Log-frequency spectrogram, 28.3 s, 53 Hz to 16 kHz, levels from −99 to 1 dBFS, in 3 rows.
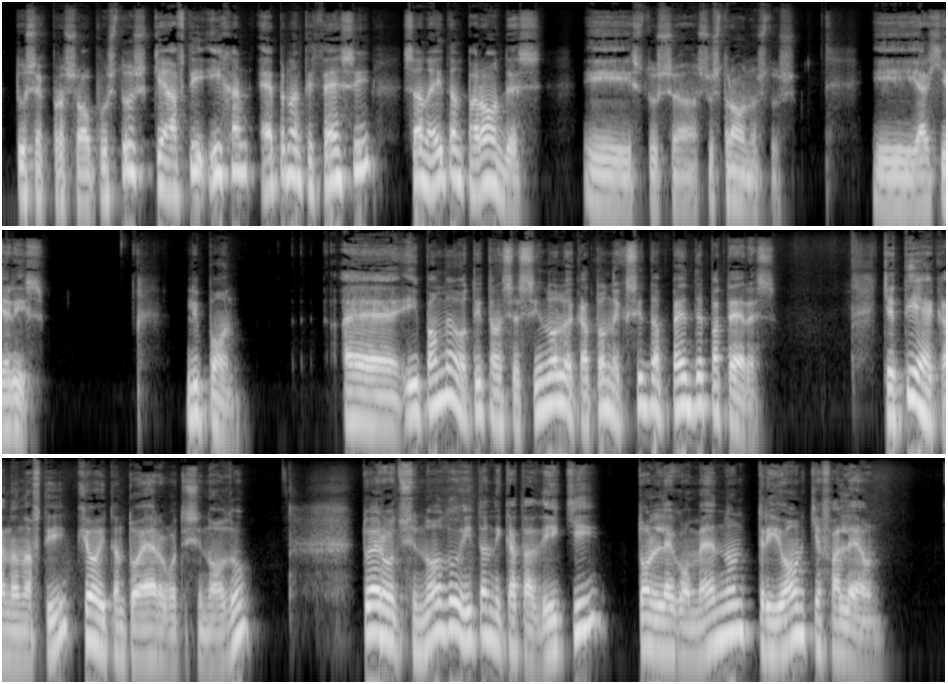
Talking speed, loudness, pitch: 105 wpm, -18 LUFS, 130 Hz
